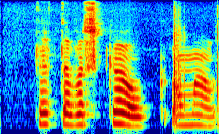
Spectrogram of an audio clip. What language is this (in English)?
Icelandic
